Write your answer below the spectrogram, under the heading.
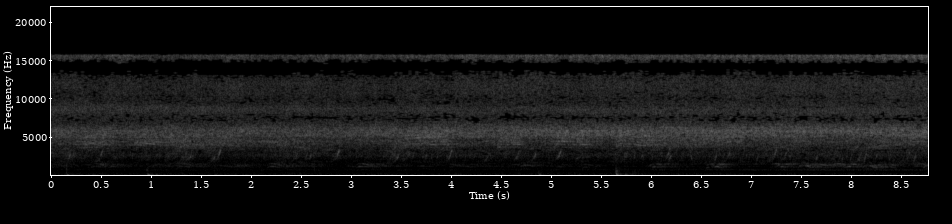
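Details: Insects calling in summer at Ikegami Honmonji temple park, Tokyo, Japan, form an unbroken shrill drone high above a few sharp knocks and scattered faint chirping notes.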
